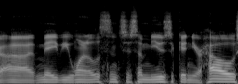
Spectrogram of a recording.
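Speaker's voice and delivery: ordinary delivery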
